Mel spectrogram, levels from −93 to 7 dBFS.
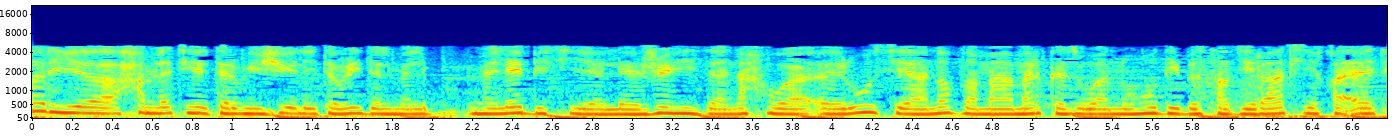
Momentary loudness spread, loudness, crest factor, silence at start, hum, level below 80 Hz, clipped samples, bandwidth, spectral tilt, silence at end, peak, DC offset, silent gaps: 2 LU; -15 LUFS; 10 dB; 0 s; none; -22 dBFS; under 0.1%; 5.4 kHz; -9 dB/octave; 0 s; -4 dBFS; under 0.1%; none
